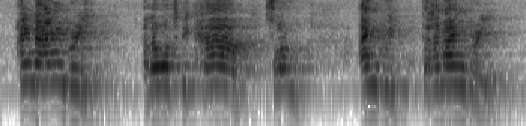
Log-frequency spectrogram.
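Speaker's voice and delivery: high, loud, frustrated rabbit voice; angry Rabbit. Acted. Rabbit telling Bear he is angry at himself, loud and high. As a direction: spit it out in high furious frustration. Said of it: "Rabbit kicked himself".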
